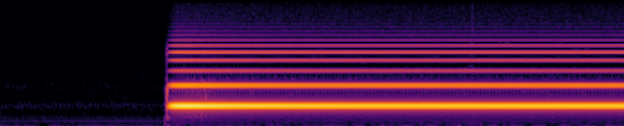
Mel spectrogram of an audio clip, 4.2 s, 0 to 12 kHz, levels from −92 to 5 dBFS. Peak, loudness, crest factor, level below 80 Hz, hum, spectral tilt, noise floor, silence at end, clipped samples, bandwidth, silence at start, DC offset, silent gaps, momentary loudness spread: 0 dBFS; -11 LUFS; 10 dB; -86 dBFS; none; -1 dB/octave; -76 dBFS; 0 s; under 0.1%; 4.1 kHz; 1.1 s; under 0.1%; none; 4 LU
